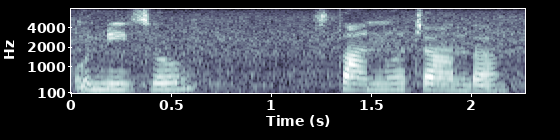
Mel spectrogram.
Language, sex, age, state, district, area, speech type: Dogri, female, 18-30, Jammu and Kashmir, Samba, rural, spontaneous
